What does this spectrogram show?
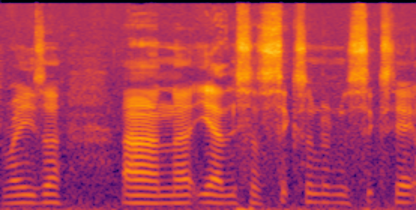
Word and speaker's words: RZR: R said R but it is apparently pronounced Razer and yeah this is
